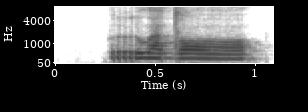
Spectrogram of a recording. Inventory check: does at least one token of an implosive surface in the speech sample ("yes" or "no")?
no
